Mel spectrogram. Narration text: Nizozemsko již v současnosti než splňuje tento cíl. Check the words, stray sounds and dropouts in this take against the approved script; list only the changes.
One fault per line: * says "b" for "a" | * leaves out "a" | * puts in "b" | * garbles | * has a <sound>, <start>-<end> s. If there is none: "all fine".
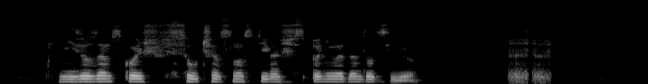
* has a laugh, 5.1-5.5 s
